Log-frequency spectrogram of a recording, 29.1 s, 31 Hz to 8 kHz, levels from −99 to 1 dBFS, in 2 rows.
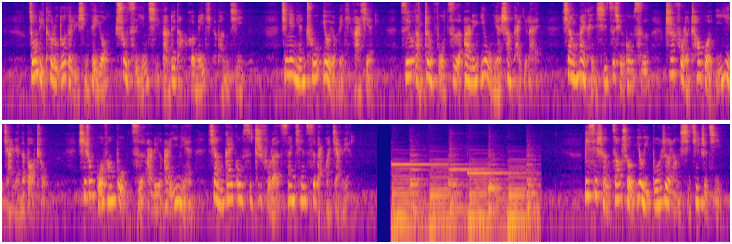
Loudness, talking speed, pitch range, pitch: -24 LUFS, 195 characters per minute, 165-240 Hz, 220 Hz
